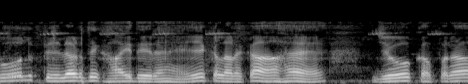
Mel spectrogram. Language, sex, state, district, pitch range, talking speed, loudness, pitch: Hindi, male, Bihar, West Champaran, 140-160 Hz, 140 wpm, -17 LUFS, 145 Hz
